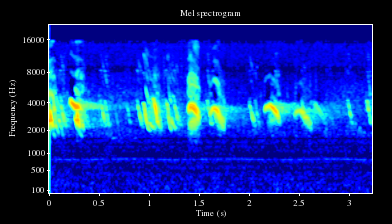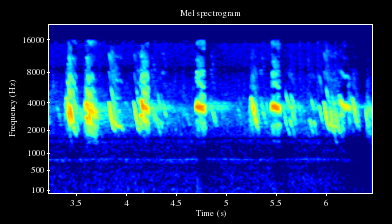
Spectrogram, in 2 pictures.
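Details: Purple martin pair feeding chicks in a gourd nest at a colony of over 100 pairs near Lacombe, Alberta, Canada, 2017; loud gurgling, burry chirps and warbles repeat in rapid bursts.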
